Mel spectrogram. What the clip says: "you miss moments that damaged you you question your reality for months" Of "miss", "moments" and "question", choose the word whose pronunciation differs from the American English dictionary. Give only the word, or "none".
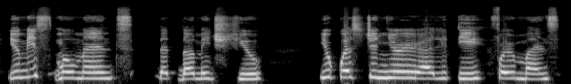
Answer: none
